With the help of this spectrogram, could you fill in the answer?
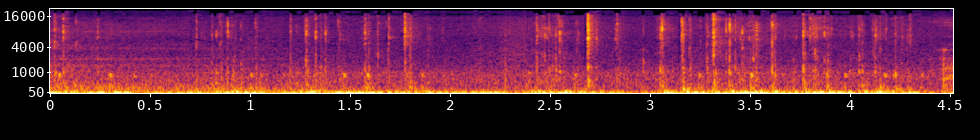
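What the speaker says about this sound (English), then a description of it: "So we'll type create database Laravel." A SQL command is typed on a computer keyboard while setting up a MariaDB database, rapid irregular key clicks in quick bursts with short pauses, close but quiet, with no talking.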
